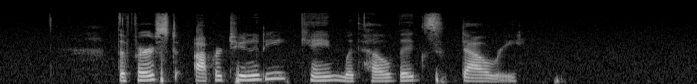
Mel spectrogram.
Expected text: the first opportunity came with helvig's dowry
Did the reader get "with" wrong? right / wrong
right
